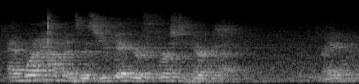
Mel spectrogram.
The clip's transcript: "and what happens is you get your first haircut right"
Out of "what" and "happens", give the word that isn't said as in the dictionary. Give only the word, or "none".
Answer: none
